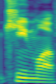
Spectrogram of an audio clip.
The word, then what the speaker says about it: quinoa: exactly and people are like uh ki quin qui noah quinoa and it's like there are commercials made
